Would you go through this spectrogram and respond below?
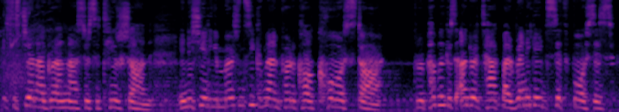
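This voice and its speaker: A woman's voice: medium pitch, fairly quick, a bit bright, slight background noise, lightly acted, poor audio. Woman as an urgent, commanding Jedi grandmaster. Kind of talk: formal emergency broadcast.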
